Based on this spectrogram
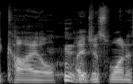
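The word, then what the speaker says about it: Khy'le: like all fantasy yeah it's k h y apostrophe l e so it's Kyle but fantasy nice um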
